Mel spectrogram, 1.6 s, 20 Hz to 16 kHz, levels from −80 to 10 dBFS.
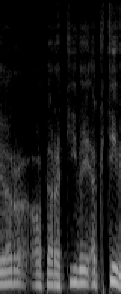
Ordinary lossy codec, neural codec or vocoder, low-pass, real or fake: Opus, 32 kbps; autoencoder, 48 kHz, 128 numbers a frame, DAC-VAE, trained on Japanese speech; 14.4 kHz; fake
